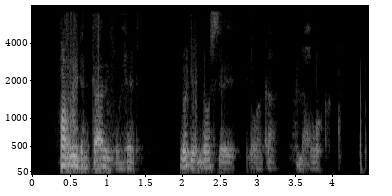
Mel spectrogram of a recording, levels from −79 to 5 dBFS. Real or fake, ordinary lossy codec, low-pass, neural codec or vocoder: fake; Opus, 24 kbps; 7.2 kHz; codec, 16 kHz in and 24 kHz out, 0.6 kbps, FireRedTTS-2 codec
